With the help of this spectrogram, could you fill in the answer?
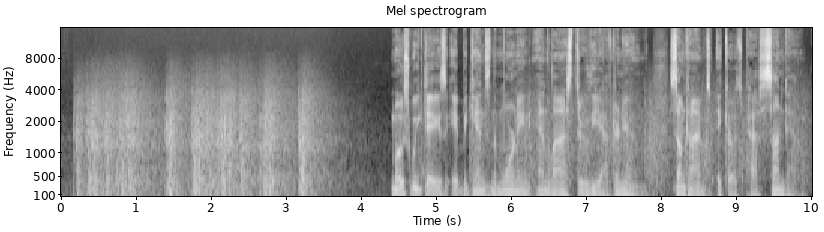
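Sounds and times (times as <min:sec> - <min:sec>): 
continuous rumbling echo of gunshots: 0:00.0 - 0:10.0
rapid string of heavy booming gunshots: 0:00.2 - 0:03.6, 0:06.0 - 0:10.0
speech: 0:04.4 - 0:10.0.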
